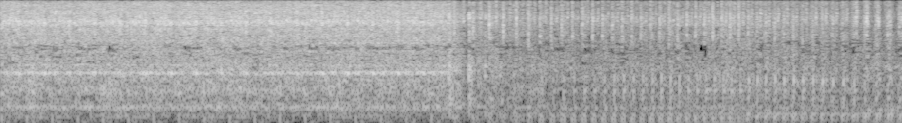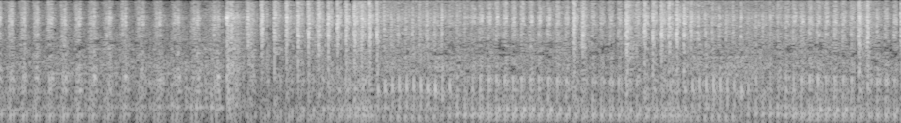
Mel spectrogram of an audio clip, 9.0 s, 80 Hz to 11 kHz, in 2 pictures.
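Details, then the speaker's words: Snapper SR1433 rear-engine rider mower, sat 8 years, on choke: rapid cranking catches, then stumbles and surges unevenly; poor running from a leaking fuel bowl and dirty carburetor, which needs soaking. "See if we're getting any fuel in the fuel bowl. Yeah, there's a leaker. There was a bit of dirt in there somehow or another."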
